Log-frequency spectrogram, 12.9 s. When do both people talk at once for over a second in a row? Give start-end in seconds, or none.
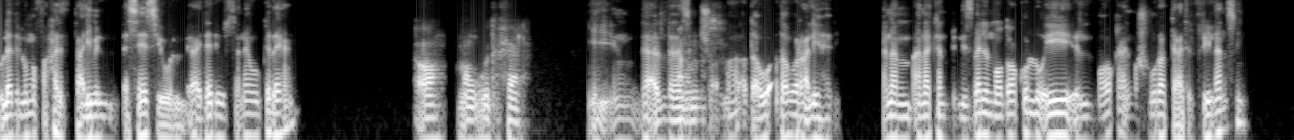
none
